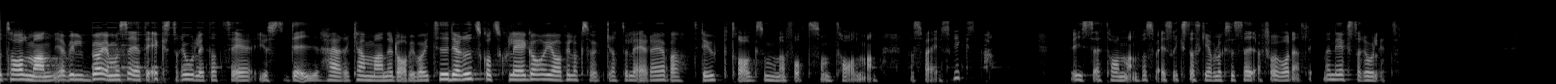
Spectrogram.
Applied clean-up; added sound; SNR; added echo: neural mask model DeepFilterNet 3.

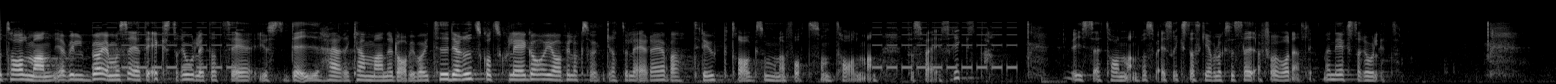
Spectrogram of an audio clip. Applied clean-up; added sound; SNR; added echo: none; Alarm; 11 dB; none.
